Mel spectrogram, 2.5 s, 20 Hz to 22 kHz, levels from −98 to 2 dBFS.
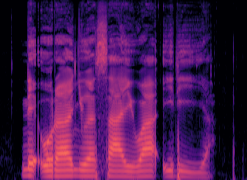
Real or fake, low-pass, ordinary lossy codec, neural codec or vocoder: real; none; none; none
